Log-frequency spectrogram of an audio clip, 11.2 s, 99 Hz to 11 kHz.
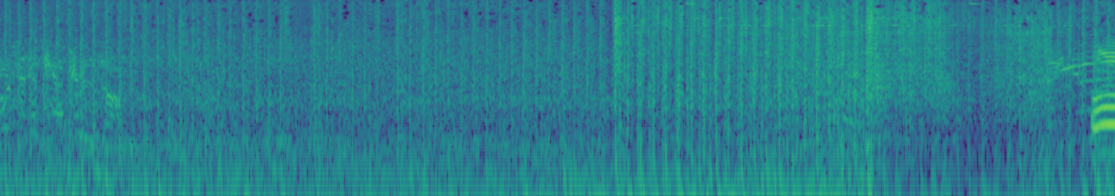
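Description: Rapid .50 caliber machine gun fire in War Thunder ground combat, a steady stream of closely spaced shots rattling on at a fairly even rhythm with battle noise around it.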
